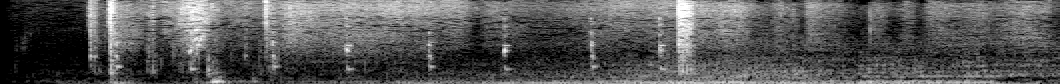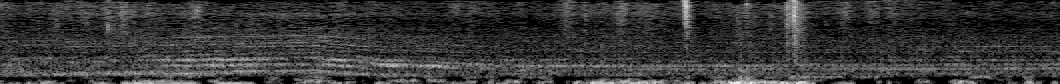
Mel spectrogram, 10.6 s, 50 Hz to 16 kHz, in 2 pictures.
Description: Whining noise from 2012 Ford Fiesta SE, seems to be coming from the transmission as it only does it in drive or reverse.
